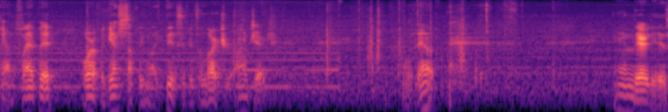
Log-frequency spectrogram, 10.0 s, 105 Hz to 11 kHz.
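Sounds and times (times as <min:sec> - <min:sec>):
scanner motor whine: 0:00.0 - 0:08.2.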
